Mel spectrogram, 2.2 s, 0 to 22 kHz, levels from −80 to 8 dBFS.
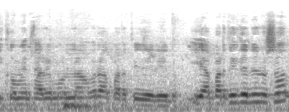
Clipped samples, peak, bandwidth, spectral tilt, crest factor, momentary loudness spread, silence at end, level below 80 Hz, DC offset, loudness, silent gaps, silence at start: under 0.1%; -6 dBFS; 15 kHz; -4 dB/octave; 16 dB; 6 LU; 0 s; -42 dBFS; under 0.1%; -22 LUFS; none; 0 s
